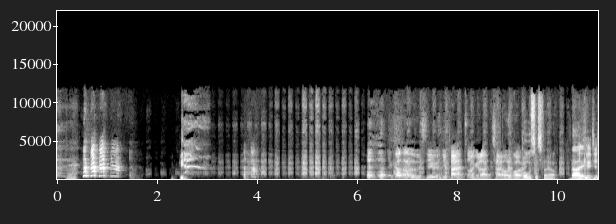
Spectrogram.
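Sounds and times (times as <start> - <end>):
laughter: 0.0 - 4.4, 6.0 - 9.9
speech: 0.2 - 0.5, 2.4 - 2.7, 6.2 - 10.8
person imitating a dog panting: 1.7 - 10.8.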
